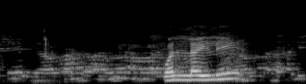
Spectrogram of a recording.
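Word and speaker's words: وَاللَّيْلِ: তারপরে দেখেন তাসদিদ এসছে না, মানে খালি খালি আলিফটা বাদ যাবে, লেখায় আসলেও কিন্তু পড়ায় আসবে না। ওয়াল্লাইলি, এখান থেকে এই পর্যন্ত হারাকাত এবং ইয়া সাকিন ডান দিকে লামের উপর জাবার আছে। ইয়ালিন, ইয়ালিনকে সর্বদা নরম আওয়াজে তাড়াতাড়ি পড়তে হবে, টান দেওয়া নিষেধ।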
